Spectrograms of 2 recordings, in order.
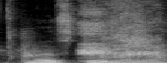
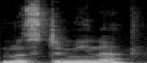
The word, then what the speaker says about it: misdemeanor: Firstly, it is pronounced misdemeanor, Okay. and that's because it is the feminine version of Mr. Demeanor, which is a man that does something wrong.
